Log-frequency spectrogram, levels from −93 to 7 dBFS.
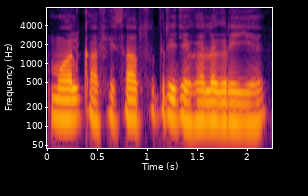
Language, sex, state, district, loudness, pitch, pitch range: Hindi, male, Jharkhand, Deoghar, -17 LUFS, 130 Hz, 120-135 Hz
